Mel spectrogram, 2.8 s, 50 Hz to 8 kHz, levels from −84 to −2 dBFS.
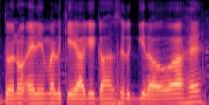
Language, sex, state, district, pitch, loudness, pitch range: Hindi, male, Uttar Pradesh, Shamli, 125 Hz, -18 LUFS, 125-130 Hz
